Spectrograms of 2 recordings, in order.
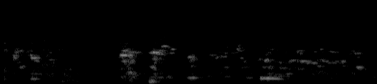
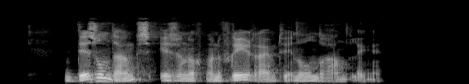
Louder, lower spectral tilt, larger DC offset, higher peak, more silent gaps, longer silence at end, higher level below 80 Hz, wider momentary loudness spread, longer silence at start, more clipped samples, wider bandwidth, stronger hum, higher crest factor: second, -48 LUFS vs -19 LUFS; second, -3 dB/octave vs -5 dB/octave; neither; second, -28 dBFS vs -2 dBFS; neither; second, 0 s vs 0.9 s; second, -86 dBFS vs -66 dBFS; about the same, 17 LU vs 15 LU; second, 0.05 s vs 0.65 s; neither; second, 7 kHz vs 9.4 kHz; neither; about the same, 22 dB vs 20 dB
